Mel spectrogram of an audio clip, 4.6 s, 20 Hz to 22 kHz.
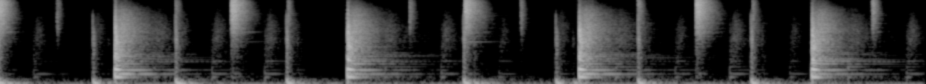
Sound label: Funk Groove; awe32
